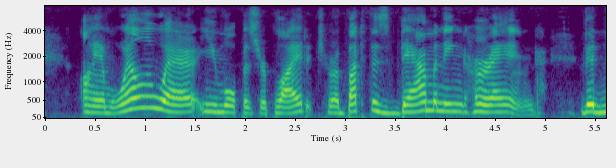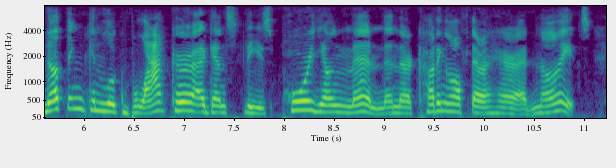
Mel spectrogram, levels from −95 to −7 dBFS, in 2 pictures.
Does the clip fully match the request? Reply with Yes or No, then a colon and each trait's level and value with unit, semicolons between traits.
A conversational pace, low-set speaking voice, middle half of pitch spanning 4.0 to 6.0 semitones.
No: average, 155 wpm; medium, 185 Hz; average, 4.4 semitones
